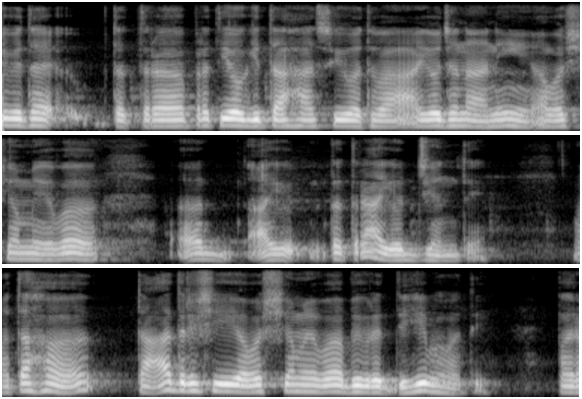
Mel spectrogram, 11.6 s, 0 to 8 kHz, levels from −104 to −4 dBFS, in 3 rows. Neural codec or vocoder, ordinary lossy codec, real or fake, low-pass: none; none; real; 7.2 kHz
